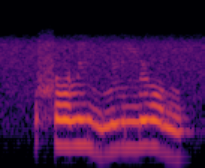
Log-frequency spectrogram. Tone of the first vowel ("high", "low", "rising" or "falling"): high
